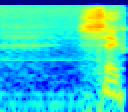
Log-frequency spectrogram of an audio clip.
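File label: "sik", Cantonese, low level tone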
